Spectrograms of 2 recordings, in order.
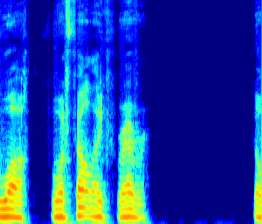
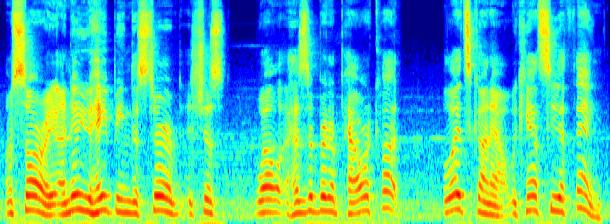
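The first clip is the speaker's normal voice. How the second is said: high, loud anxious apology and plea; pretend panicked pleading; 6 semitones higher, 4 dB louder than usual. Mother pleads with the captor about the dark, loud mock panic. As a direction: sell the fake blackout, frightened and urgent.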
